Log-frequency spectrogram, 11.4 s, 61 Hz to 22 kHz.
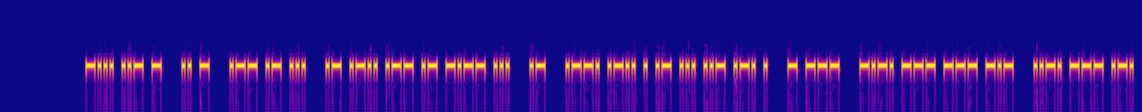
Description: Morse code, heard as a keyed tone, about 37 wpm, 700 Hz. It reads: BUT IT WAS ALWAYS A PLEASURE TO COOK FOR
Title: Sentences from Top 1600 Words 40wpm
